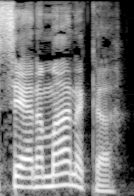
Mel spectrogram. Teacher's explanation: But people go Santa Monica. They don't say the T.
